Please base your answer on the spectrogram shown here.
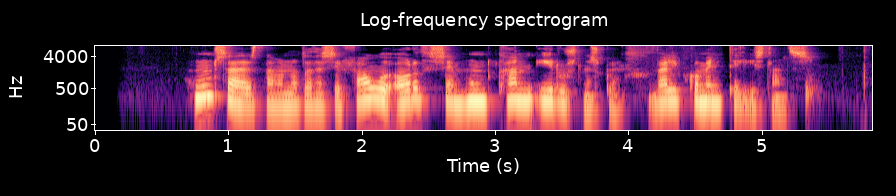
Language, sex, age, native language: Icelandic, female, 30-39, Icelandic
